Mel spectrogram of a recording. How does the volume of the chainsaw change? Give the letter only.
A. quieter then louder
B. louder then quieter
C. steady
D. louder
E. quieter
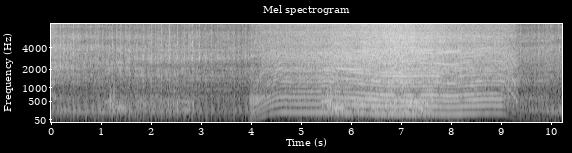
B.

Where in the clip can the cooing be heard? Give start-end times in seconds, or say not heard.
1.1-3.0, 5.3-7.8.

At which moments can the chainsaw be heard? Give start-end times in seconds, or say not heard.
0.0-10.1.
